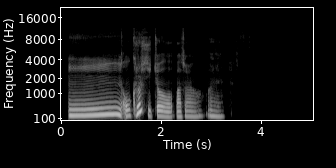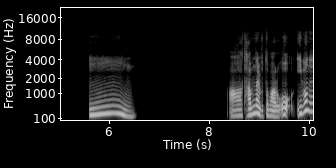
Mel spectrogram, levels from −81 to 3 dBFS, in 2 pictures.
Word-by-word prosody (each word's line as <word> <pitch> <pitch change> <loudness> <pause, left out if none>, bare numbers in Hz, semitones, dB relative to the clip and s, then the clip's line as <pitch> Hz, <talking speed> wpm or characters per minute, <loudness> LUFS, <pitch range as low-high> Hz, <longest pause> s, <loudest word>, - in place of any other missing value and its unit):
음. 185 +4 0
오 160 +2 -2
그럴 225 - +2
수 170 - -9
있죠. 150 -3 -2
맞아요. 145 +1 -8
예. 150 -2 -10 2.3
음. 205 -4 0 1.9
아 170 +1 +1
다음 185 +3 +3
날부터 195 -7 +3
바로. 155 -2 +4
어 200 - +6 0.2
이번에 285 - +3
175 Hz, 145 characters per minute, -26 LUFS, 155-205 Hz, 2.3 s, 어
